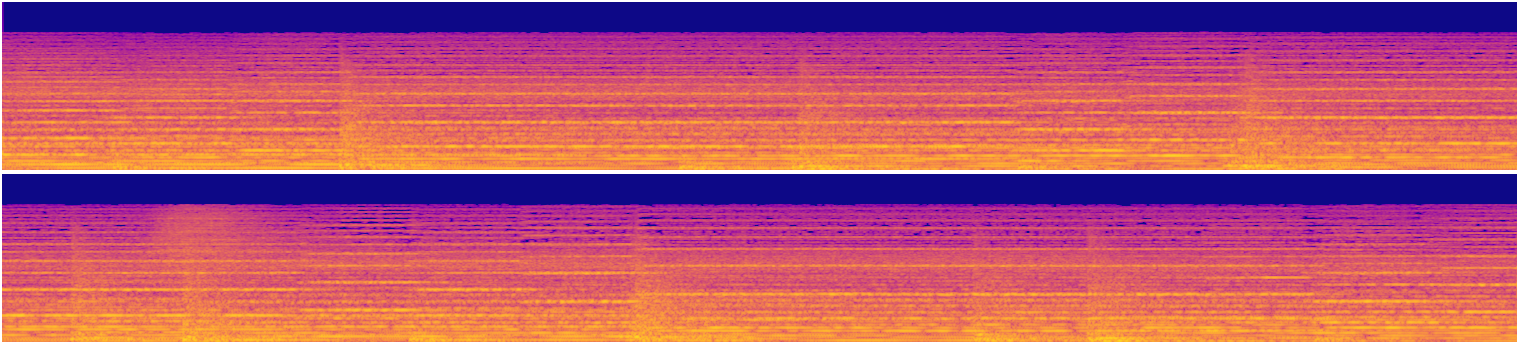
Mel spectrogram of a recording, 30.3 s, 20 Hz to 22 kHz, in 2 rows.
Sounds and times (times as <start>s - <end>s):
Music: 0.0s - 30.3s.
